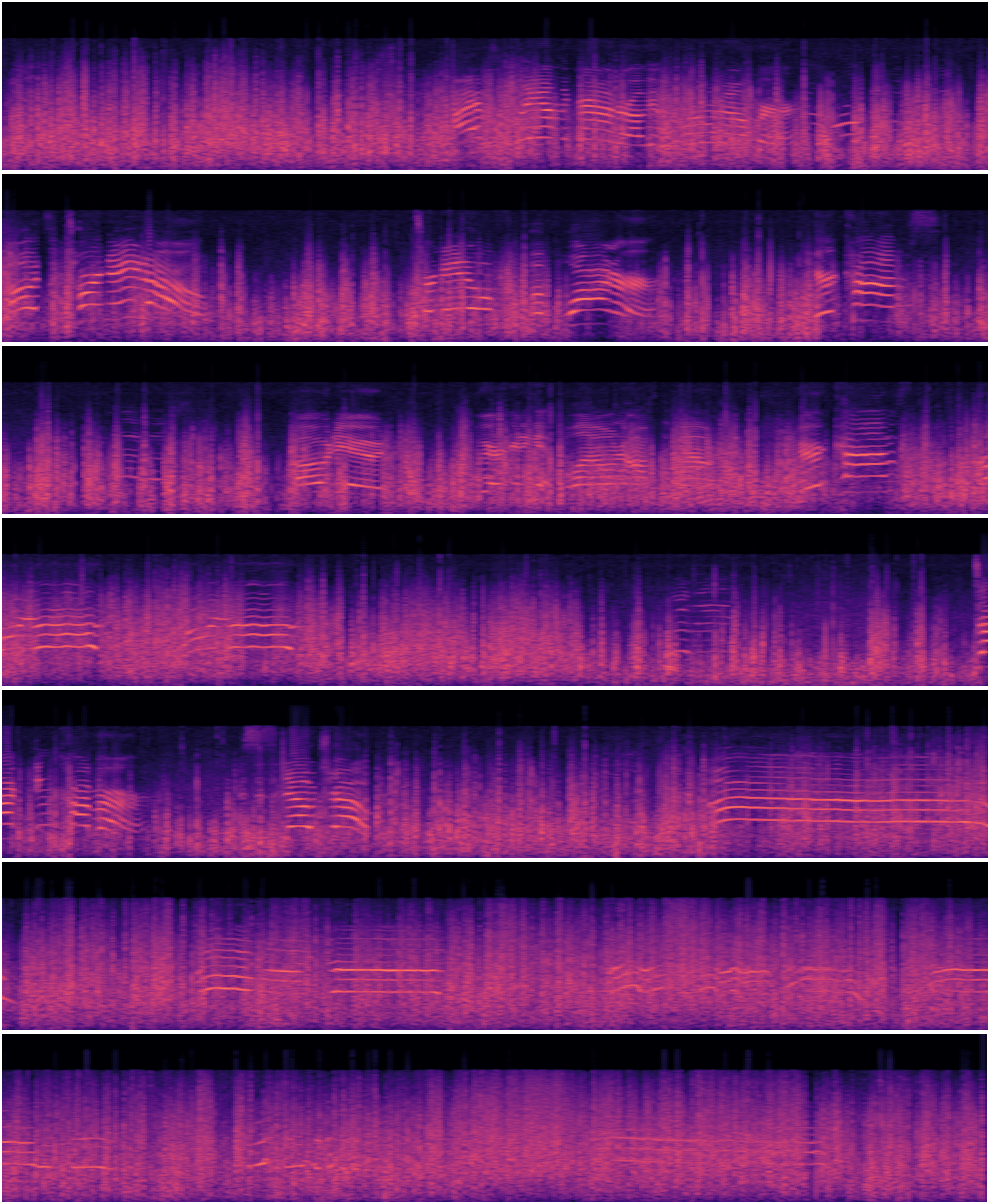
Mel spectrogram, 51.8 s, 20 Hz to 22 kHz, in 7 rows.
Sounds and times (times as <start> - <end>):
Wind noise (microphone): 0.0 - 51.7
Speech: 15.7 - 16.2, 27.2 - 27.8, 31.4 - 32.4, 46.2 - 47.2.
